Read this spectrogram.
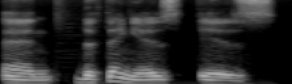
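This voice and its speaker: A man with a very dark, soft-edged, lowish voice narrates a tabletop horror game. He improvises as game master in deliberate, halting phrases, with faint music underneath. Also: steady tone.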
